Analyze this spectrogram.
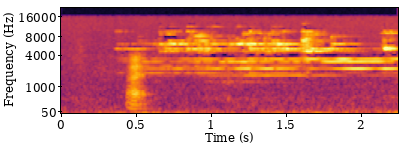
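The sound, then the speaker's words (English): A Ring smart doorbell sounds a bright, high chime whose ringing tones shimmer and hold for over a second after a short onset. It rings fairly softly against a quiet background. “Somebody's at the front door. Oh. I installed Ring. Okay, wow. We had wind chimes? Yeah. So it goes off on my phone.”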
